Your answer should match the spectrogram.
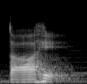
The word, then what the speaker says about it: ताहे: सो काल फास ते ताहे ताहे में भी वही रूल जो हमने पिछले देखा था तते कन्ना ता तो वो लंबी जाएगी साउंड हाहे से आ रही है छोटी है। सो ताहे उबारा हमने ऑलरेडी देख लिया।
